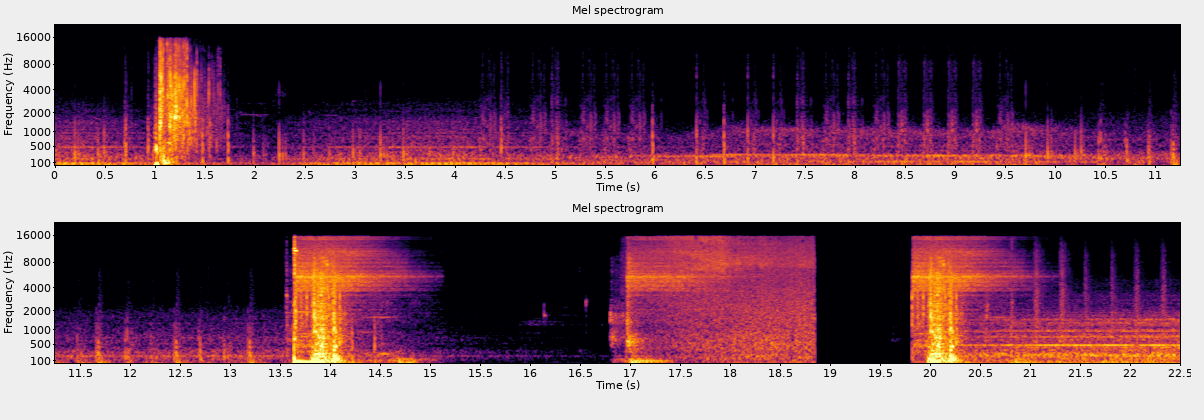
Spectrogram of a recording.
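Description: Game sound effects burst out loudly.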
